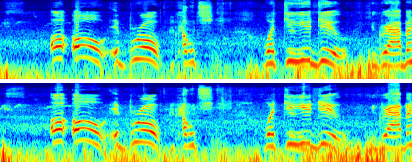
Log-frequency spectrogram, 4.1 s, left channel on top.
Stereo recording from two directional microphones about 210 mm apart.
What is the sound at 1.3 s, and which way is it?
Speech, 35° left (ahead or behind).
